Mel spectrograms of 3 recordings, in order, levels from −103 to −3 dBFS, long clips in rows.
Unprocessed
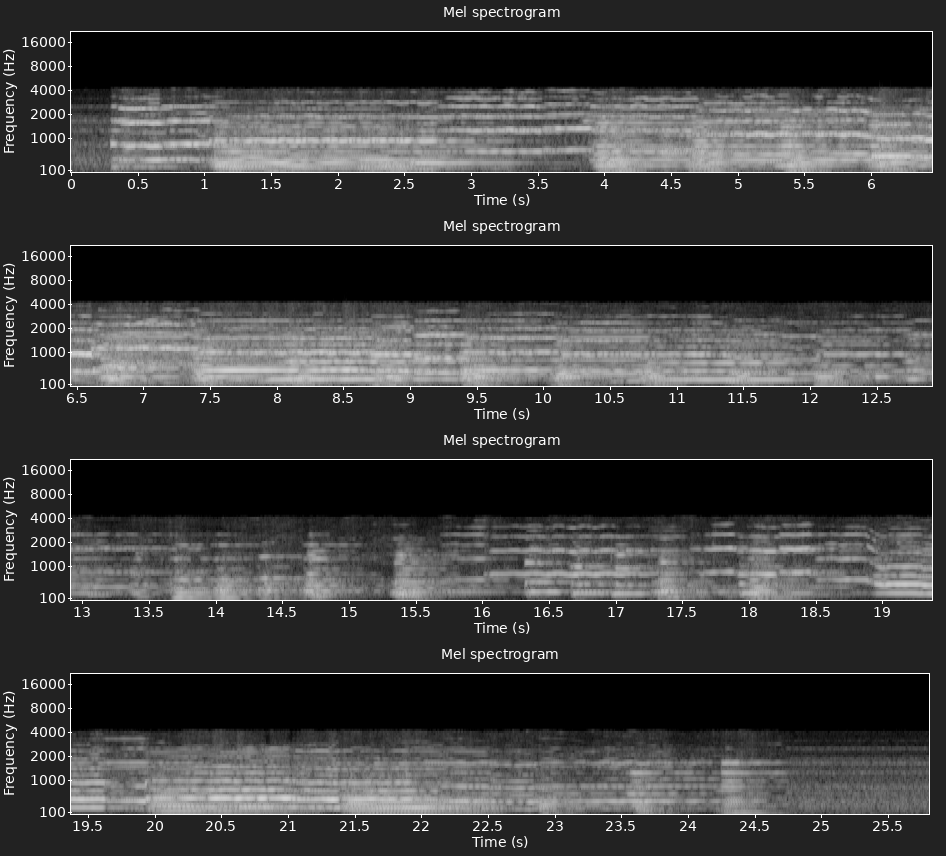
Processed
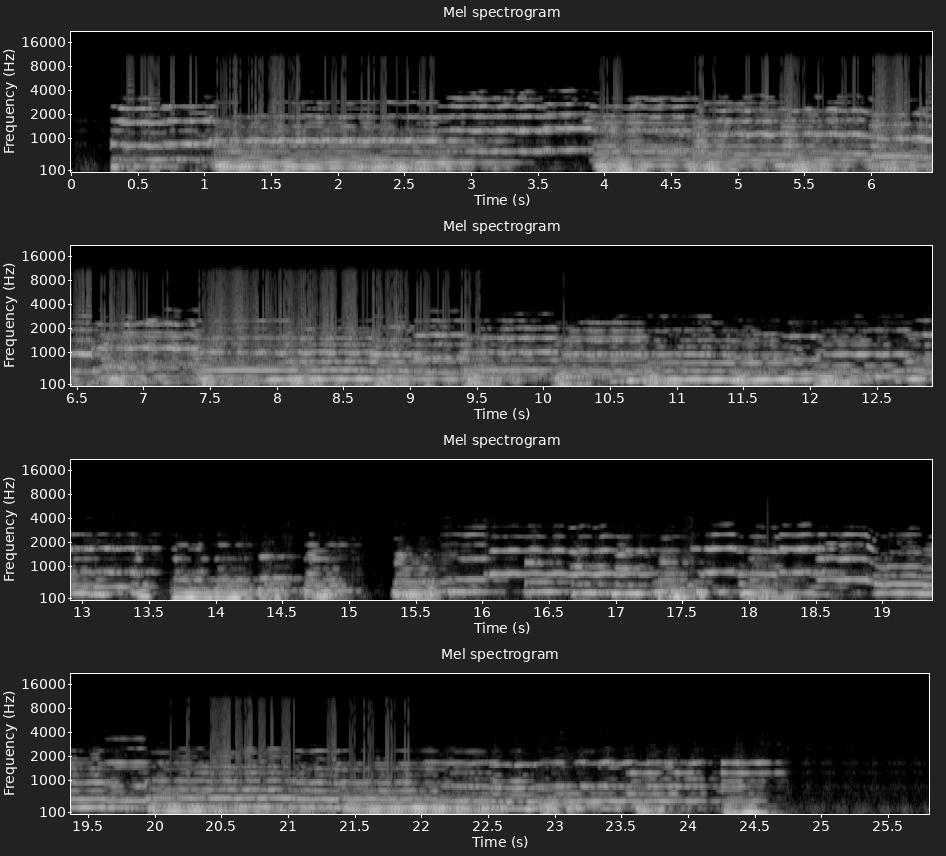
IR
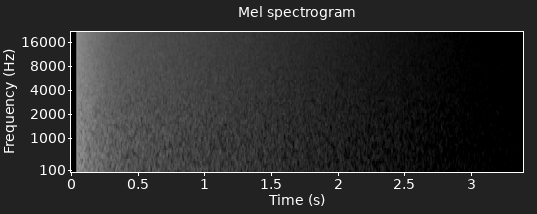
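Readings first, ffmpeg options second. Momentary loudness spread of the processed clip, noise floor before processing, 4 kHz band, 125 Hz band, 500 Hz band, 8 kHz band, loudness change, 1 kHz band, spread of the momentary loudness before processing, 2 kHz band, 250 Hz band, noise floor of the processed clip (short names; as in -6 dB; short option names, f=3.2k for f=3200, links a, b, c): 7 LU, -54 dBFS, under -10 dB, +5.0 dB, -16.0 dB, n/a, -9.5 dB, -14.0 dB, 14 LU, -12.0 dB, -5.0 dB, -78 dBFS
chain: -filter_complex "[0:a]agate=range=-33dB:threshold=-44dB:ratio=3:detection=peak,afftdn=nr=22:nf=-39,asplit=2[a][b];[b]aeval=exprs='(mod(10.6*val(0)+1,2)-1)/10.6':c=same,volume=-11dB[c];[a][c]amix=inputs=2:normalize=0,equalizer=f=80:t=o:w=0.3:g=8,areverse,acompressor=threshold=-40dB:ratio=16,areverse,alimiter=level_in=16.5dB:limit=-24dB:level=0:latency=1:release=134,volume=-16.5dB,acontrast=58,lowshelf=f=250:t=q:w=1.5:g=13.5,acrossover=split=530[d][e];[d]aeval=exprs='val(0)*(1-0.7/2+0.7/2*cos(2*PI*6*n/s))':c=same[f];[e]aeval=exprs='val(0)*(1-0.7/2-0.7/2*cos(2*PI*6*n/s))':c=same[g];[f][g]amix=inputs=2:normalize=0,aresample=22050,aresample=44100,volume=2dB"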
